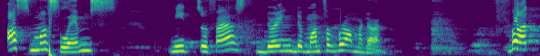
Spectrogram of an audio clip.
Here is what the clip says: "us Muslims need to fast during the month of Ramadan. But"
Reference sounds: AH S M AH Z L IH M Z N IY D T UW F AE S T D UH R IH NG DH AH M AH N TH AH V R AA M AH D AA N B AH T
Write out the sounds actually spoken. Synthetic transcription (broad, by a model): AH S M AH S L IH M S N IY D T UW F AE S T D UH R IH NG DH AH M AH N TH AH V R AA M AH D AA N B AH T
